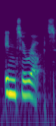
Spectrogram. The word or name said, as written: interrupt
